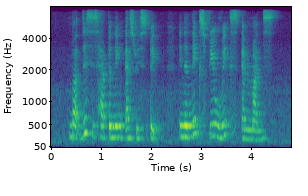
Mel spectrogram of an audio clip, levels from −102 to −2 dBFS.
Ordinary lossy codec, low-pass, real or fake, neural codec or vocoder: none; 7.2 kHz; real; none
